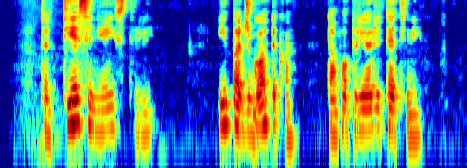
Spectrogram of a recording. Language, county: Lithuanian, Vilnius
